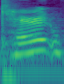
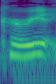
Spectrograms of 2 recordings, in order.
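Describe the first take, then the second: First: The second syllable has a short unstressed vowel. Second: The second syllable has a long 'ee' vowel. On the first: The speaker calls it right. "You s- just pronounce it Karen" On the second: The speaker calls it wrong. "not pronounce it Korean"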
